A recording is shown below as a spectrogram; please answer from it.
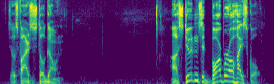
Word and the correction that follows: Baraboo: I'm sorry, I'm saying that wrong. Is it Baraboo High School? B-A-R-A-B-O-O, Baraboo.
